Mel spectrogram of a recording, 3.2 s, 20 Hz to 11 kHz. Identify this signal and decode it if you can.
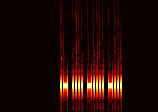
Morse code, heard as a keyed tone, about 40 wpm, 700 Hz. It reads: AH6B
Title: USA Call Signs - 4 Characters - 3x Character Spacing - 40wpm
